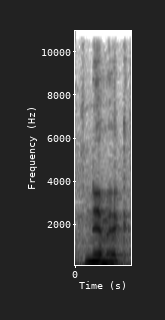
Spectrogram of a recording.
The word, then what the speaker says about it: Nimiq: I am Arnim and it's pronounced nimac apparently and just full disclosure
